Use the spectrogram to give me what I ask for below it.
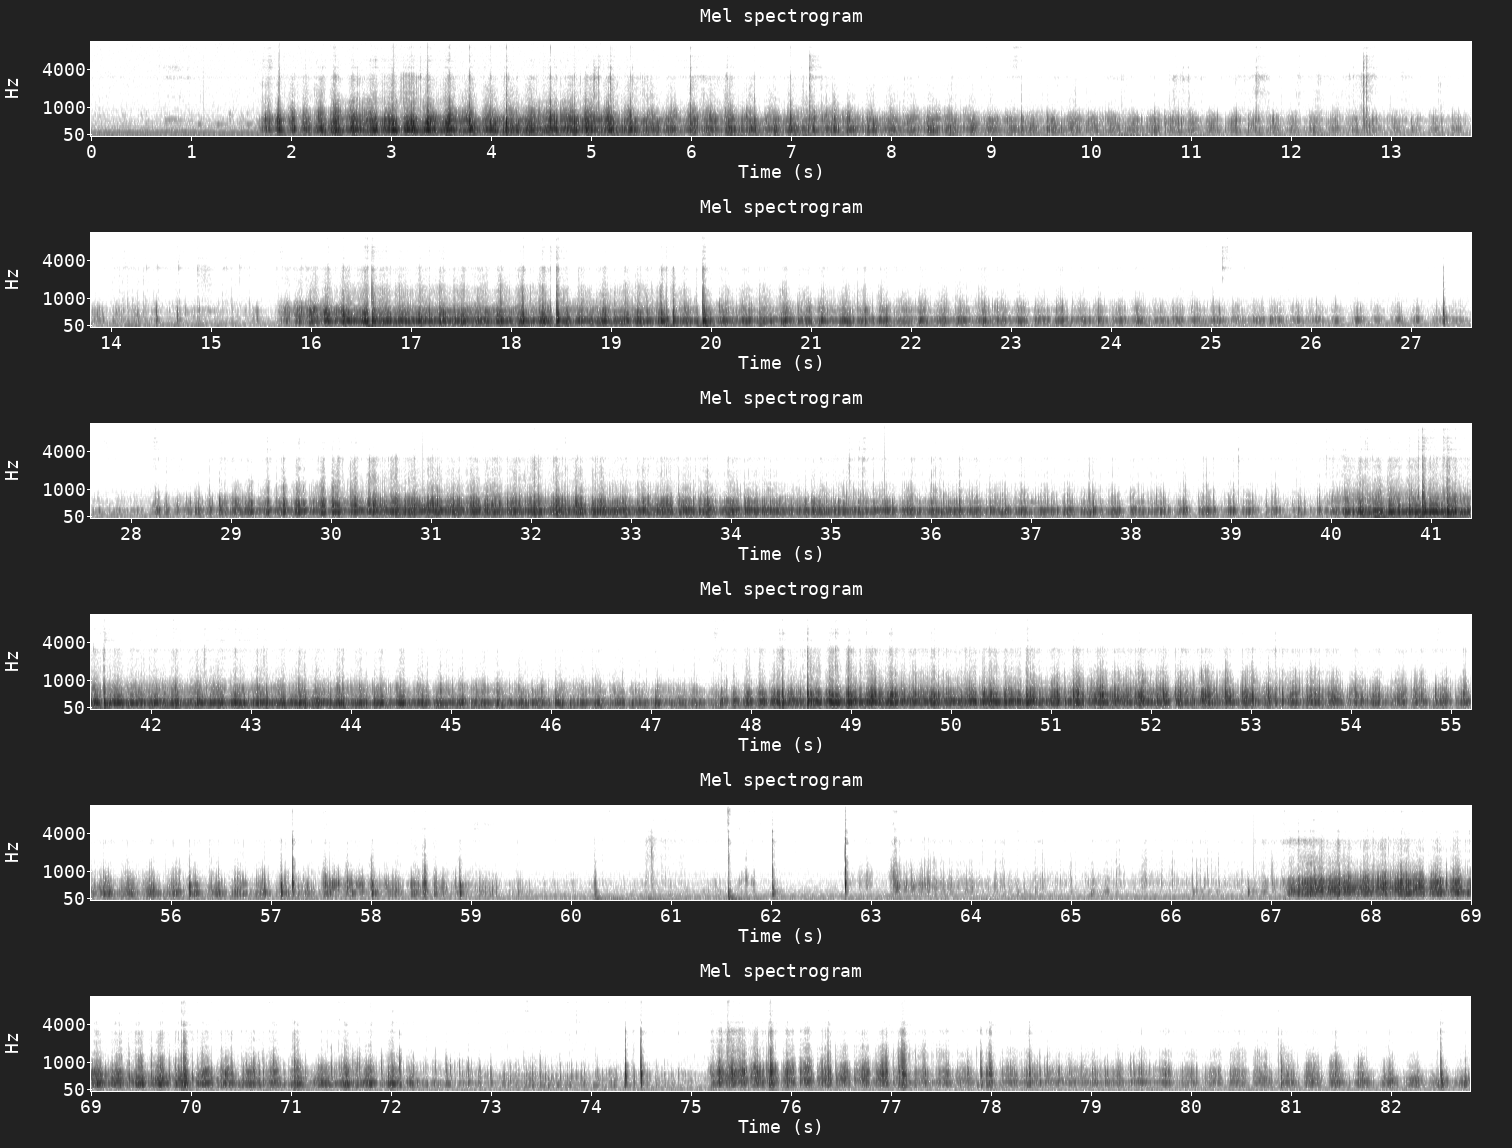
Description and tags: Kind of hard to explain what this is, but my kids have these lopsided plastic balls and this is what they sound like rolling on the wood floor with a contact mic on the floor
